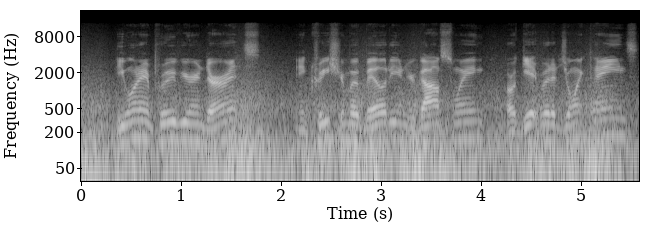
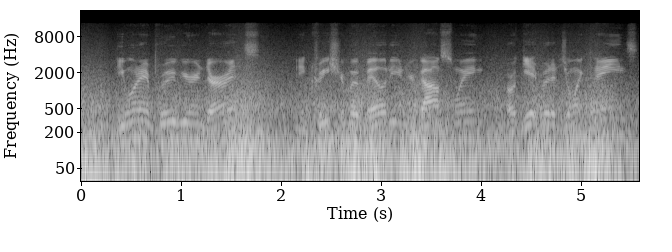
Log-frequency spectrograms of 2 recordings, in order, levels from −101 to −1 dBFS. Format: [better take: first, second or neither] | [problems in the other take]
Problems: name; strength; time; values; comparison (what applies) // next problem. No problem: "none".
first | wind noise on the microphone; heavy; 5 dB below the speech; occasional gusts in the first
